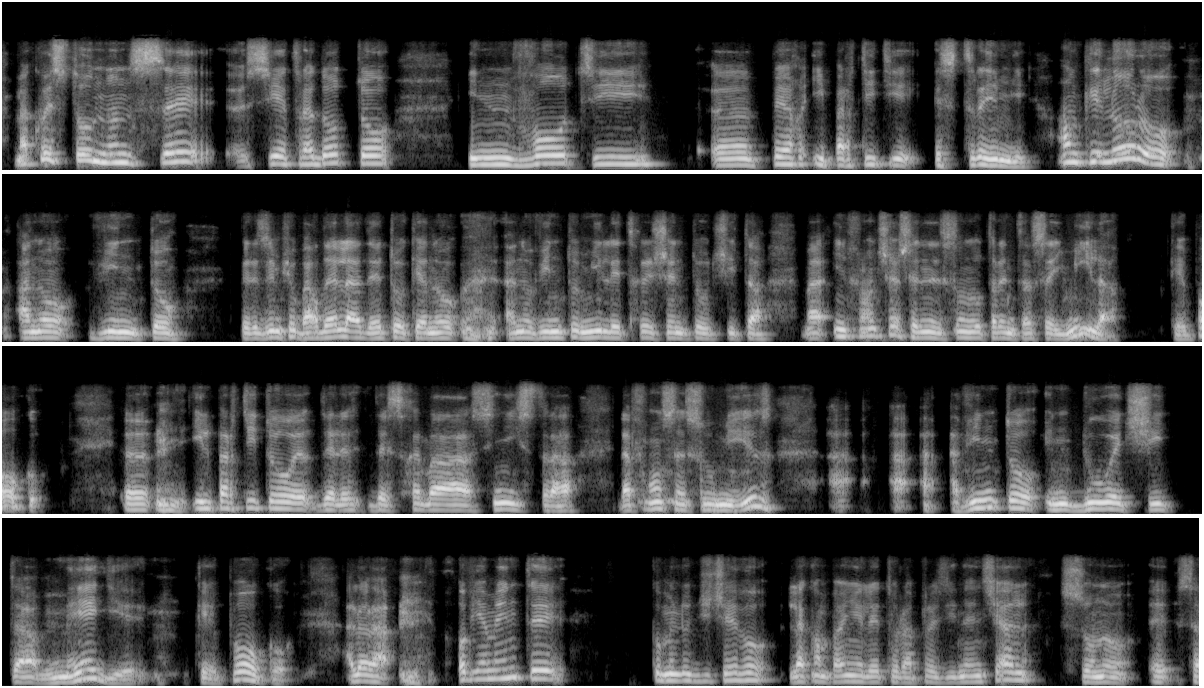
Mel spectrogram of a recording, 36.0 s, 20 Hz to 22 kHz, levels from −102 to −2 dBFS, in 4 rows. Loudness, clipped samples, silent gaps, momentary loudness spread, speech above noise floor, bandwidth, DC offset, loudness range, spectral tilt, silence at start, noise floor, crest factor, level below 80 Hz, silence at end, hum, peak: -24 LUFS; under 0.1%; none; 11 LU; 62 dB; 9 kHz; under 0.1%; 4 LU; -5.5 dB/octave; 0.1 s; -86 dBFS; 16 dB; -76 dBFS; 0 s; none; -8 dBFS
